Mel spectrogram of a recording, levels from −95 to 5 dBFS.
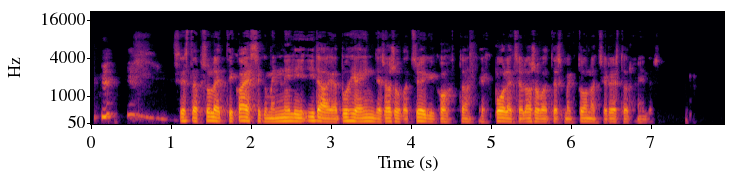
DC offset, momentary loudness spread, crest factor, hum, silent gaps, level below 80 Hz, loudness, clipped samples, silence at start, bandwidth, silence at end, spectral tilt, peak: under 0.1%; 17 LU; 18 dB; none; none; -52 dBFS; -19 LUFS; under 0.1%; 0.15 s; 11.5 kHz; 0.85 s; -7.5 dB/octave; -2 dBFS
